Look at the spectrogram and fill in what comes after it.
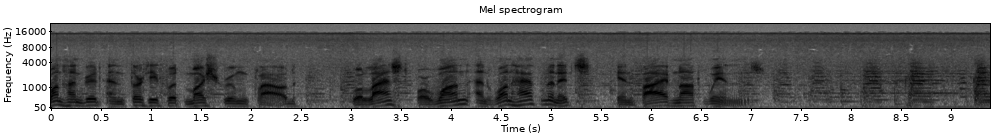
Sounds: Burst, Speech, Explosion, Music

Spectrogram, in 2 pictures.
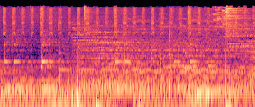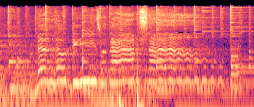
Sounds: Music

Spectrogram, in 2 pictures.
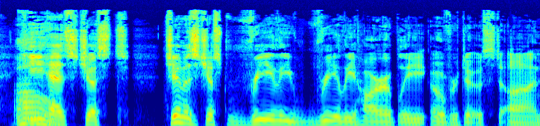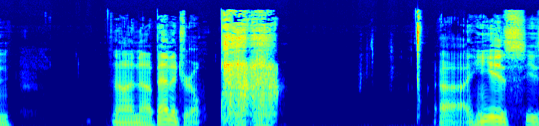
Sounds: Speech

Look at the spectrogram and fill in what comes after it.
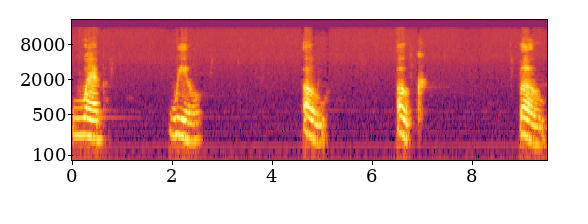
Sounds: Speech

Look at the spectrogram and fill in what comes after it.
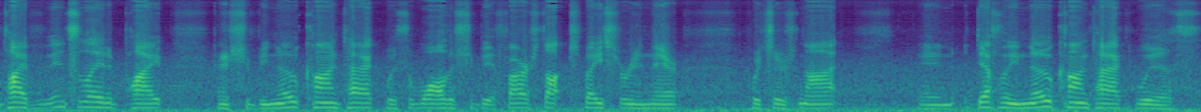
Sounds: Speech

